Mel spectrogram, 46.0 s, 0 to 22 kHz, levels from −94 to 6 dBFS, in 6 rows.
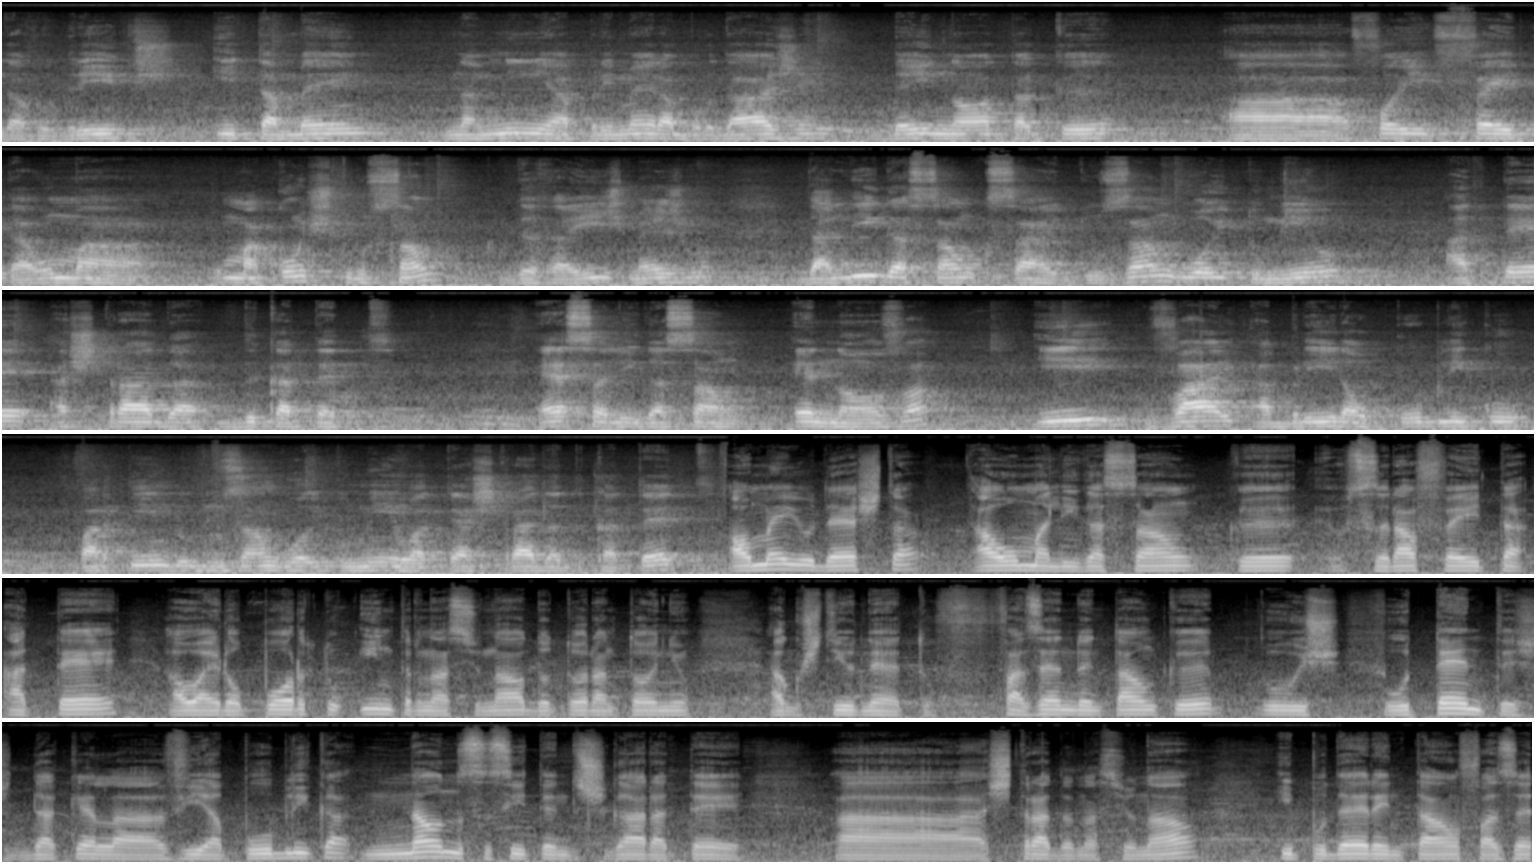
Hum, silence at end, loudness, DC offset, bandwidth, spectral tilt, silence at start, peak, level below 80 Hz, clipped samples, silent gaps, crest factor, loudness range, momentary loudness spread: none; 0 s; -17 LUFS; under 0.1%; over 20 kHz; -6 dB/octave; 0 s; 0 dBFS; -36 dBFS; under 0.1%; none; 16 dB; 4 LU; 10 LU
